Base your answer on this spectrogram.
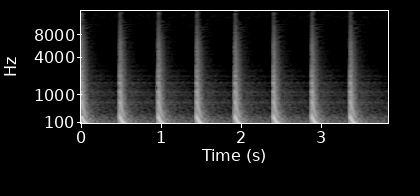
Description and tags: Kick house loop 125bpm-03
125bpm, kick, loop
